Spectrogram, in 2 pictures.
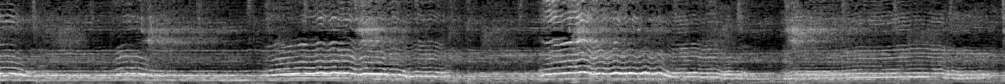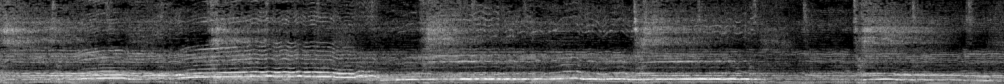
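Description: Mixed a cappella choir singing held chords, with a female soloist belting wordless, sliding phrases high above them in the first part. The level drops somewhat near the end as the choir carries on.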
